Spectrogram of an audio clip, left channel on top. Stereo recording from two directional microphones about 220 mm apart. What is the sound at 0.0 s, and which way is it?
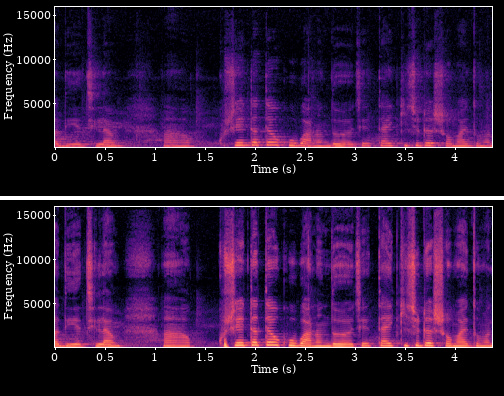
A woman's voice, 40° right (ahead or behind).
